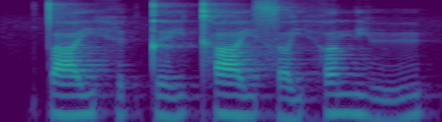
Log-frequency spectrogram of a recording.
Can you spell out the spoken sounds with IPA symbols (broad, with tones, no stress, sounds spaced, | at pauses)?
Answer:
t̪ aː˨˧ j h ɪ˨ k̚ t̪ e˨˥ j kʰ aː˧ j s ɐ˨ j h ɐ˥ n j yː˨˥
